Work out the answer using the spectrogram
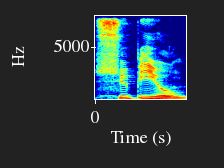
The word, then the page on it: supilhon: provençal; supihoun; supioun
